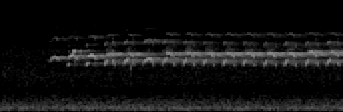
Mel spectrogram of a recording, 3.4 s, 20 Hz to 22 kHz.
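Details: Osprey at an Estonian nest on 9 August, as a youngster arrives with a large fish: sudden start of high, piping whistles in a quick, steady series continuing for about three seconds over light background noise.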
